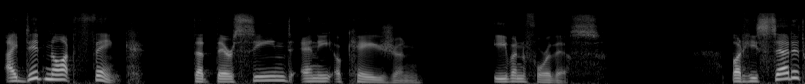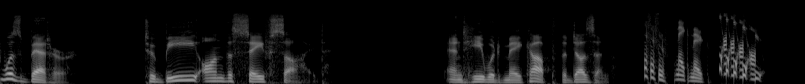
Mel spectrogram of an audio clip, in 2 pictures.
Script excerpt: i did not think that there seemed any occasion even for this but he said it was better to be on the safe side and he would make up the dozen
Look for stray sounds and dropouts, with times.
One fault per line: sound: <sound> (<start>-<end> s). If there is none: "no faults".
sound: chirp (14.5-15.7 s)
